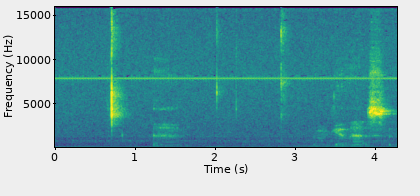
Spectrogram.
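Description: A single sharp click a little under a second in, over a steady low room hum, followed by a few faint ticks.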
